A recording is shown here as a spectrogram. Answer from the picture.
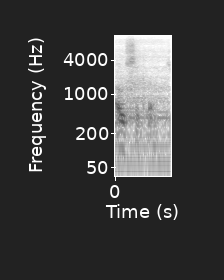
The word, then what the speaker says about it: Osaka: And he wanted me to accompany him to the acupuncture clinic, which was the Osaka, at the Osaka Medical School, O-S-A-K-A. We were in Osaka, Japan, or Osaka, as it may be pronounced.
